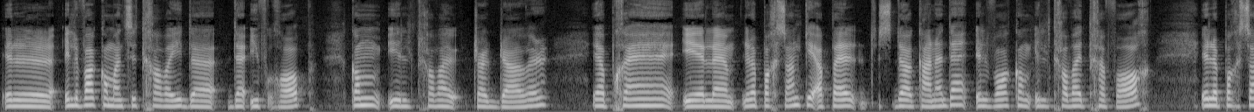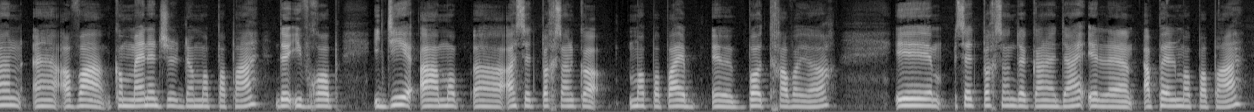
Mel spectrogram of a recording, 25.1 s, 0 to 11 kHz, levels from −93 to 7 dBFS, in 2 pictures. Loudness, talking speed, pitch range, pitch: -19 LUFS, 150 wpm, 175-195 Hz, 185 Hz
